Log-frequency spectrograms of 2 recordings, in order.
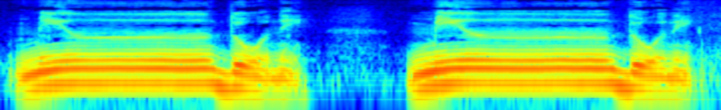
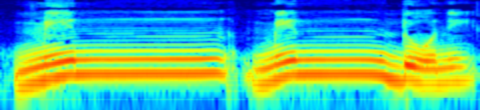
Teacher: لما أنطق النون الساكنة عند الدال لا أقرع بطرف اللسان مخرج الدال، وإنما أجعله قريبا منها جدا · Shown in: first take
